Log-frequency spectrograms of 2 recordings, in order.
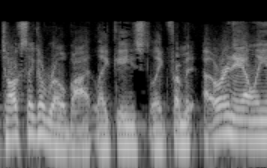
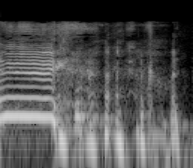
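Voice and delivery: usual speaking voice

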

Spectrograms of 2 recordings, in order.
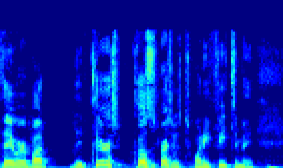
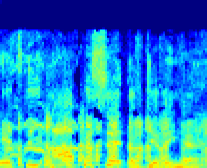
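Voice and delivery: louder, laughing through it; 4 semitones higher, 7 dB louder than usual. Real, not acted. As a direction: laugh while saying it. Laughing punchline.

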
